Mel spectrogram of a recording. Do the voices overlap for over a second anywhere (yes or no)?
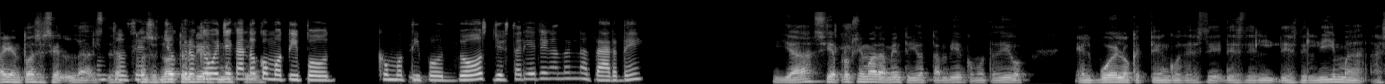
yes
